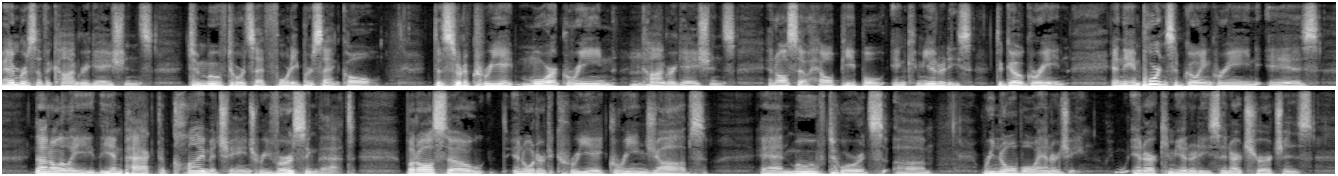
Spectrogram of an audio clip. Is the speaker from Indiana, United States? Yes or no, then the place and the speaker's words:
no; Baltimore, Maryland, United States; I'm from Baltimore. I grew up in Baltimore County, and I lived in Overly, and then I lived in Hyde's, Maryland.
